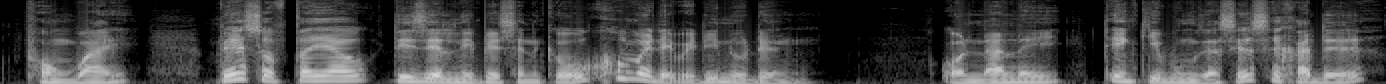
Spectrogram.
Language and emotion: Bodo, happy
